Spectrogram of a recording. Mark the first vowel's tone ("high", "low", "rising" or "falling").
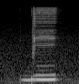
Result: high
